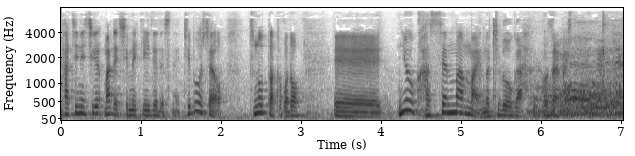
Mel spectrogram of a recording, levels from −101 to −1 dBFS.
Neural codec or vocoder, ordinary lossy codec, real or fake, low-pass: none; none; real; 7.2 kHz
